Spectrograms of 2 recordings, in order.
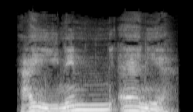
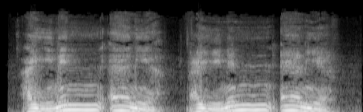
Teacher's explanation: And the rule was that whenever the Ith'haar letters, one of these letters follows the still Nun, the Nun Sakinah or Tanween, the Nun should be exposed where Ith'haar is applied, meaning the Nun should be pronounced clearly without any hiding or exaggerated Ghunnah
